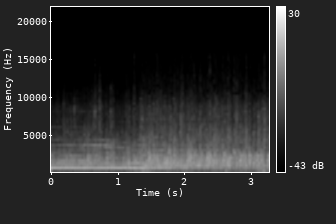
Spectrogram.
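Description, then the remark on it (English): A studio audience bursts into sustained applause for first-time guest, comedian Nate Bargatze: dense steady clapping mixed with a few whoops and cheers, loud and even for the whole few seconds, with a brief high whistle-like tone fading early on. “So let's hear it, everybody, for first time guest Nate Bargatze is here.”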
